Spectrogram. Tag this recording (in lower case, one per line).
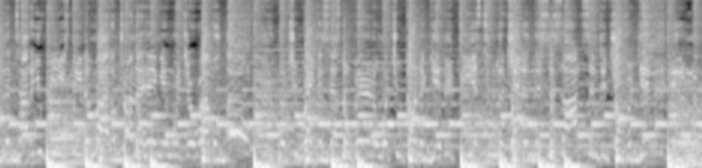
music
